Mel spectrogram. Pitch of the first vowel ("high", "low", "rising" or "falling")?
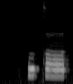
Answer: high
